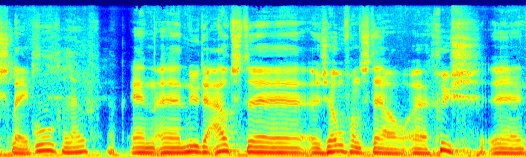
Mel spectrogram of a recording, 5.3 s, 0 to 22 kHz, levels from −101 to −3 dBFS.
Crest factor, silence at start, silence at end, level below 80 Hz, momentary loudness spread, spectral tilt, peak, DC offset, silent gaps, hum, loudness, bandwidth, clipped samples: 10 dB; 0 s; 0 s; -36 dBFS; 5 LU; -5 dB/octave; -10 dBFS; under 0.1%; none; none; -20 LUFS; 19.5 kHz; under 0.1%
